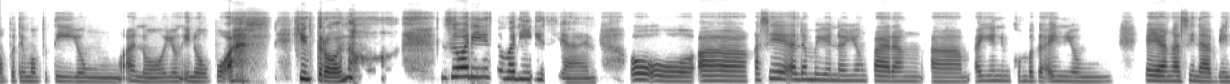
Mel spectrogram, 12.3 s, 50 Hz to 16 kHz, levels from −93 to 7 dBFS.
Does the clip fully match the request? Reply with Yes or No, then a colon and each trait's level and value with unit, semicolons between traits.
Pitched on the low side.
No: high, 205 Hz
